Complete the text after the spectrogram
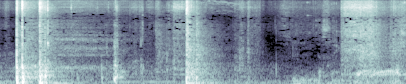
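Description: A metal case clicks and rattles as a hand opens it.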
